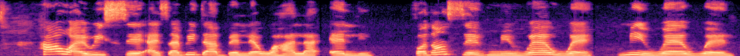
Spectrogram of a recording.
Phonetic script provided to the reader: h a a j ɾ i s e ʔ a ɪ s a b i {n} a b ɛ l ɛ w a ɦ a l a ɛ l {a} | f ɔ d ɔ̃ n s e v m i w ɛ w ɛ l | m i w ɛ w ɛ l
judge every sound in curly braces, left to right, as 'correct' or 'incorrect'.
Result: incorrect, incorrect

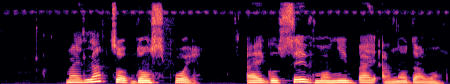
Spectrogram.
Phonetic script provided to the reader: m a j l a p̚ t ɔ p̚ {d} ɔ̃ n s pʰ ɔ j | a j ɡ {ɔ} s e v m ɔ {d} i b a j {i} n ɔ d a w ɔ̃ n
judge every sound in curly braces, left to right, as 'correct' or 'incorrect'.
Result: correct, incorrect, incorrect, incorrect

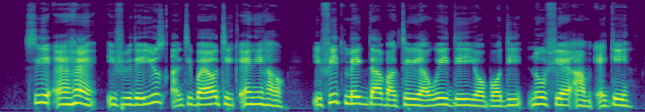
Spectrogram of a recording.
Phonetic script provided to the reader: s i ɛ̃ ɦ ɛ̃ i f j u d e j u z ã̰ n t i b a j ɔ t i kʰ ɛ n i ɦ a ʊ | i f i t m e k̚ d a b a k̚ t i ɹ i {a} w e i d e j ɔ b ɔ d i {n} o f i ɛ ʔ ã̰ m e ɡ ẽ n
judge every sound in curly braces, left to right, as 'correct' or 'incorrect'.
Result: correct, correct

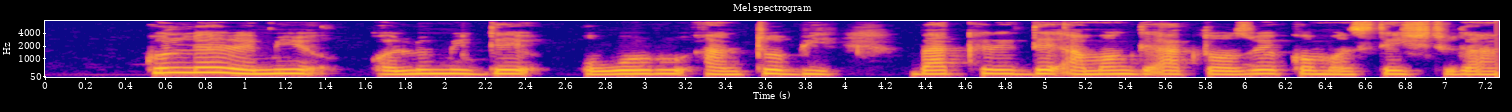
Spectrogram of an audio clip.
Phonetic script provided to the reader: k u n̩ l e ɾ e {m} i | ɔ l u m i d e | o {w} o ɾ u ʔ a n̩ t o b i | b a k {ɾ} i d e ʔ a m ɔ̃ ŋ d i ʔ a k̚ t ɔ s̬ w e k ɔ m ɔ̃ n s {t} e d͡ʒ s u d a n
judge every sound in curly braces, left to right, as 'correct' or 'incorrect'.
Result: correct, correct, correct, correct

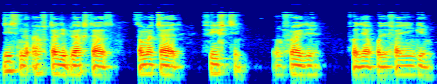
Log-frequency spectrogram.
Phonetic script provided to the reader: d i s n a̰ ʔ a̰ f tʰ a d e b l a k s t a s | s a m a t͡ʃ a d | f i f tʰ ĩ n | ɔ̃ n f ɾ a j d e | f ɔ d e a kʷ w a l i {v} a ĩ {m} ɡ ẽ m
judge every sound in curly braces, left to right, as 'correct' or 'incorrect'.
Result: incorrect, incorrect

